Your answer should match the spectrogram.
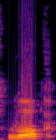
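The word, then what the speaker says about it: walk: वॉक वॉक means चलना। आप देख रहे हैं एल के बाद जब के आए तो उस एल को आप साइलेंट रखें। उसका साउंड ना बोलें।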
